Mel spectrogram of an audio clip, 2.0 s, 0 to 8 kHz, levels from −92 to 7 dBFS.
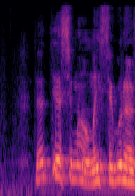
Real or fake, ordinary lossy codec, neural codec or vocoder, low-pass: real; none; none; 7.2 kHz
